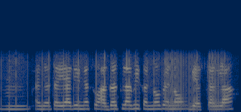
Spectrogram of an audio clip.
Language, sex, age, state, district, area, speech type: Sindhi, female, 18-30, Rajasthan, Ajmer, urban, conversation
